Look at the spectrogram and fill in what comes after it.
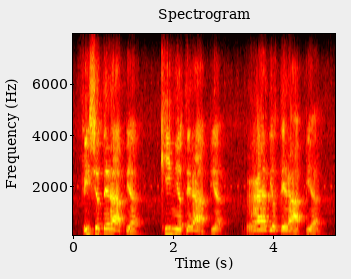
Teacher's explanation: as palavras que terminam em terapia em português acabam sendo terápia em espanhol tendo alterado a sua sílaba tônica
